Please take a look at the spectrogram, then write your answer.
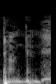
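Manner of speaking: "pumpkin" as punkin; mispronounced pumpkin. Shown as a demonstration. Co-host rejecting the wrong version, saying punkin. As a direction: turn the middle of "pumpkin" into n-k: punkin.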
